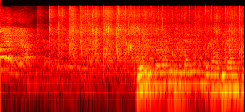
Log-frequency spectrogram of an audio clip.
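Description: A person claps hands nearby.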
